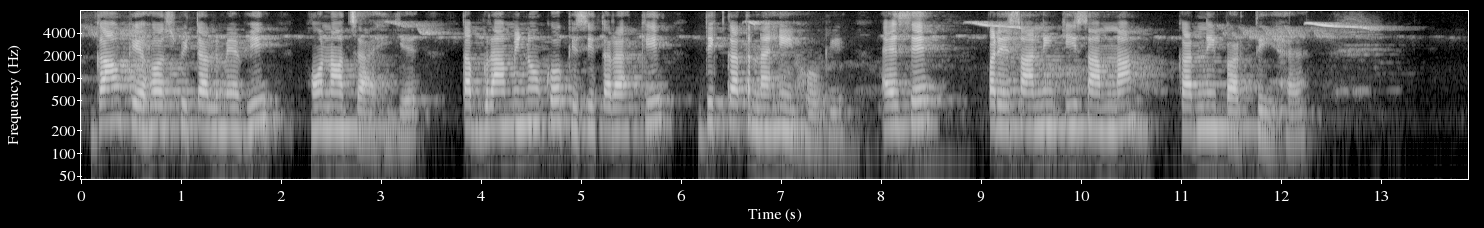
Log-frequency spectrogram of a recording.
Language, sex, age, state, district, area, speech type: Hindi, female, 45-60, Bihar, Begusarai, rural, spontaneous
